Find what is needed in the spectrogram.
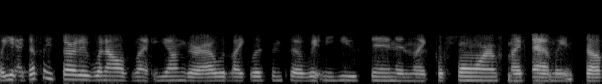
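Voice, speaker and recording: A woman speaks with a New York accent. Her pitch is medium. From New York (Mount Vernon and New York City). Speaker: singer. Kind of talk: interview. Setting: phone call.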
